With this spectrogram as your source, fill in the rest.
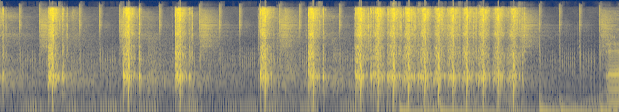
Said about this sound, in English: Let's see what the trigger response is like on semi.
